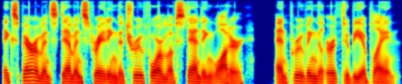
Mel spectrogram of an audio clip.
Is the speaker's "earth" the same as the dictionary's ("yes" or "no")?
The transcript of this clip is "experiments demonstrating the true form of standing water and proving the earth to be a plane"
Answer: yes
